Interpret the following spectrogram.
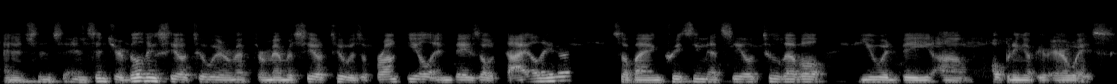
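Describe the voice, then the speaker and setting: A man leading a breathing lesson over a video call, calmly counting the breaths aloud. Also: fairly low pitch, highs cut off. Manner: calm, counting aloud slowly. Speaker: breathing instructor. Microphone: video call microphone.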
